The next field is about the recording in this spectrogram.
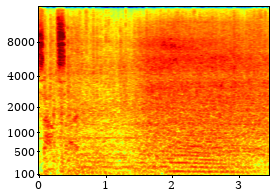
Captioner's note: airplanes whirring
